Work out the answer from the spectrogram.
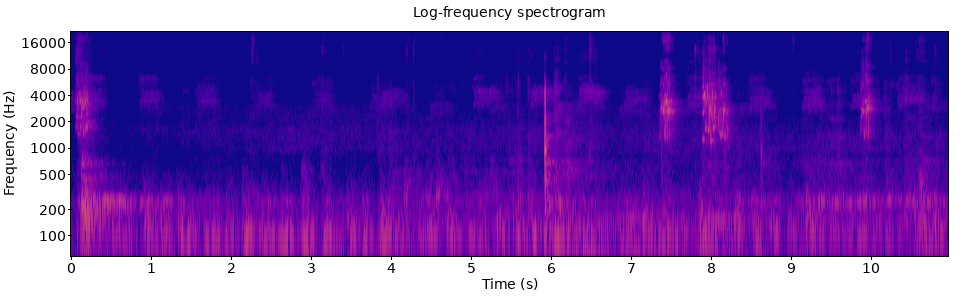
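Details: Lovebirds chatter steadily with a soft twittering, broken by loud piercing chirps in a cluster around 7 to 8 seconds and another near 10 seconds.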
